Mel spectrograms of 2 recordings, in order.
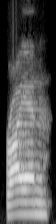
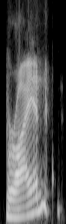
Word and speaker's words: Ryan: of times I go it's Ryan and they go Brian know Brian with an R like oh oh okay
